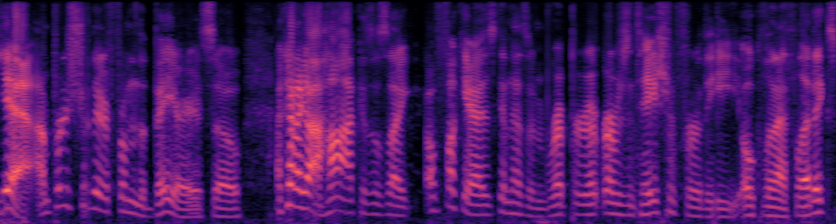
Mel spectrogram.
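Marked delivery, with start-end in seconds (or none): none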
